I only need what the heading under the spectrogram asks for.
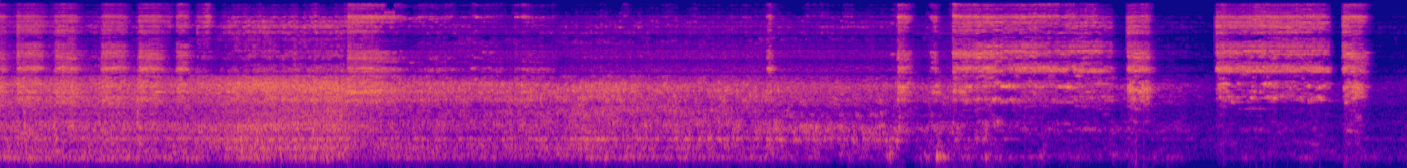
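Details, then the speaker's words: Car suspension rocked back and forth: high, dry squeaking from the upper ball joint; cracked boot let grease out and water in, causing rust. "water gets in creates rust and and then it makes this noise so this noise is really squeaky"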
